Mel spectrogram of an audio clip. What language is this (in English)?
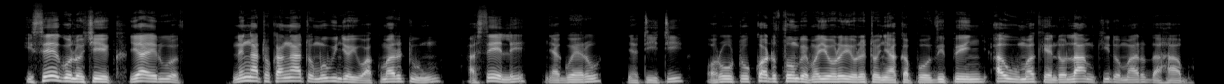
Luo (Kenya and Tanzania)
